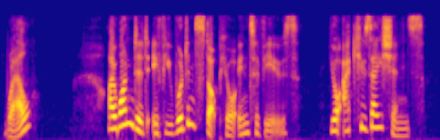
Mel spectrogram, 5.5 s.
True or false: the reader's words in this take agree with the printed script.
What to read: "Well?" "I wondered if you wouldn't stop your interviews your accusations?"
true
